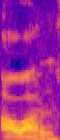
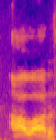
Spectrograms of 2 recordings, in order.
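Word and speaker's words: hour: এখানে হচ্ছে আওয়ার, যদিও এইচ কিন্তু হয়ের মতো উচ্চারিত না হয়ে আওয়ার স্বরে আ, যেহেতু আ চলে আসছে, সুতরাং এখানে হবে এন।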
